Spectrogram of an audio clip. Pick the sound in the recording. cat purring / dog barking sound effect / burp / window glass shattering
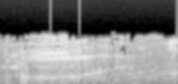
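burp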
